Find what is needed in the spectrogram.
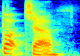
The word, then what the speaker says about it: boccia: So it's called boccia.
